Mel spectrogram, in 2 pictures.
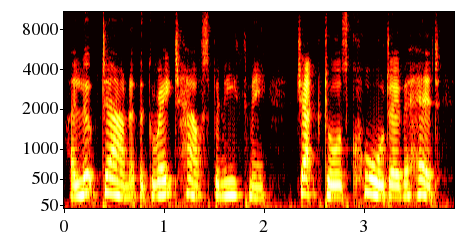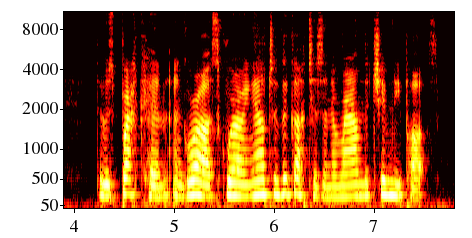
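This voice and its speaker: A woman reading a children's story aloud in expressive narration, like a teacher to a class. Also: medium pitch, moderate pace.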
